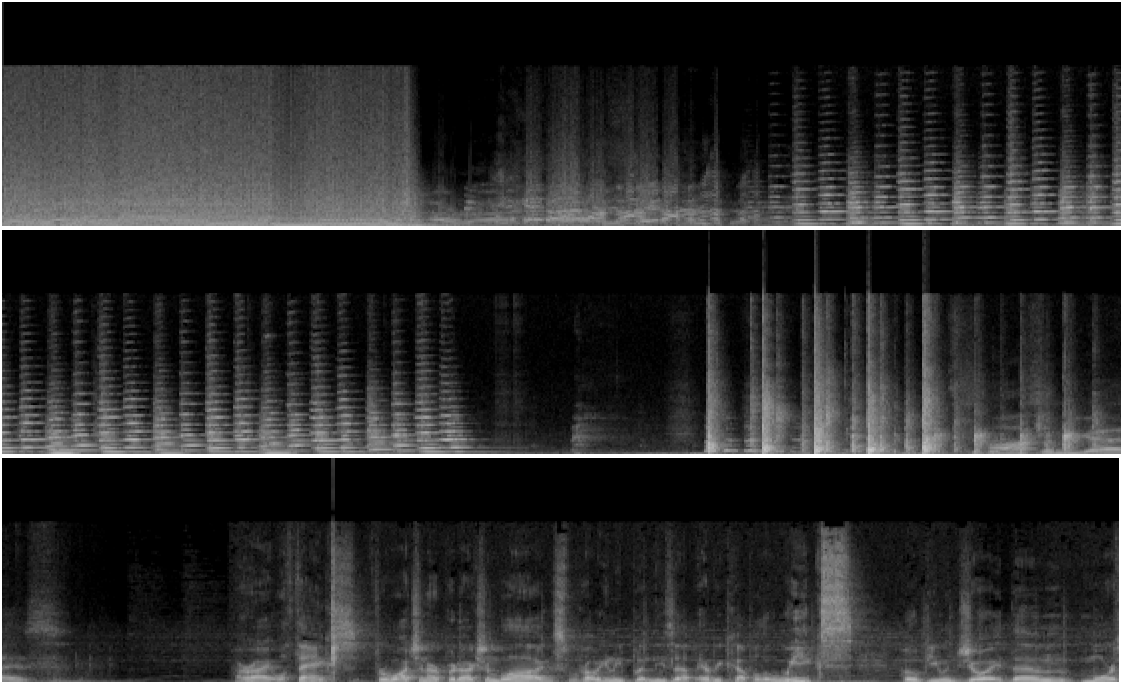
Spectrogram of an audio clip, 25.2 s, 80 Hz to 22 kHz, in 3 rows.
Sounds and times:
Violin, fiddle: 0:05.7 - 0:12.1.

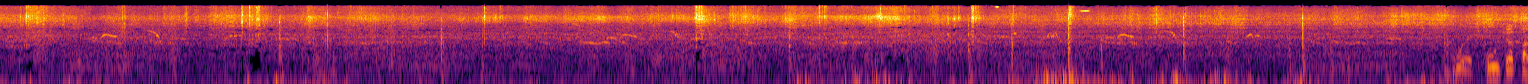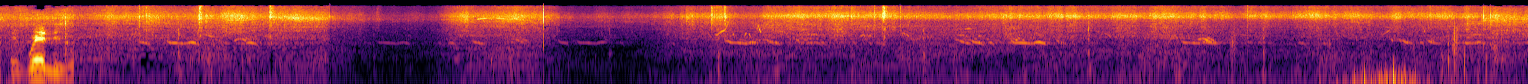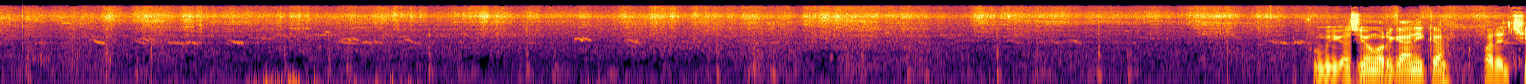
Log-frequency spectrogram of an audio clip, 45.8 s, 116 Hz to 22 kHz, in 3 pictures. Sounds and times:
Rustling leaves: 0:00.0 - 0:45.8.

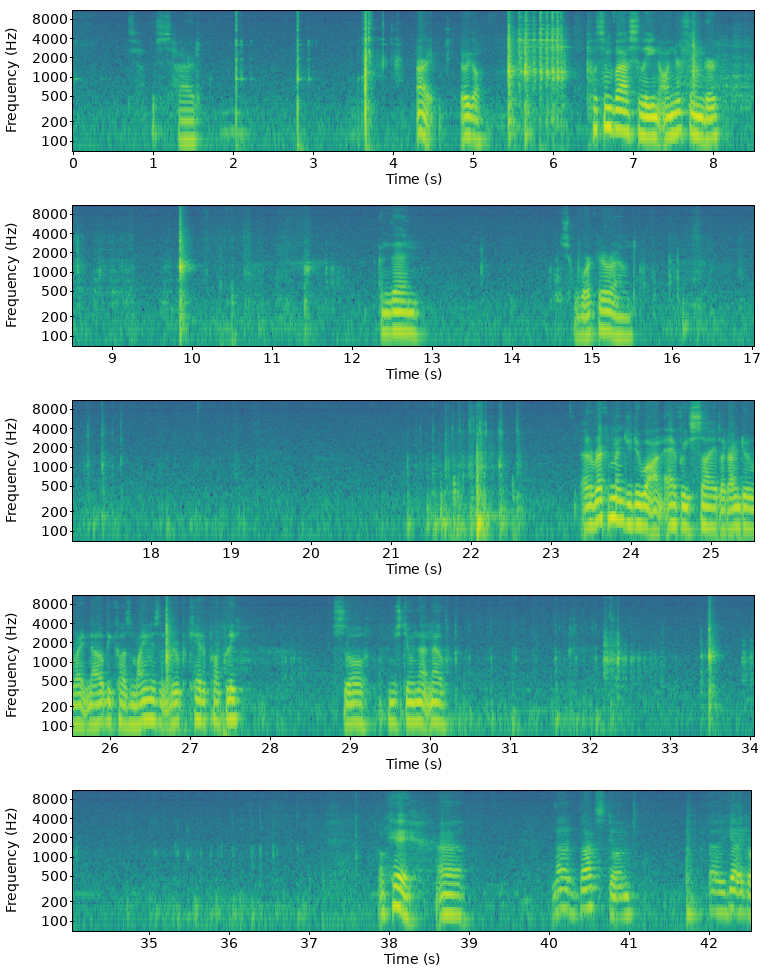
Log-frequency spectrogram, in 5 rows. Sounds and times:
Speech: 0:00.7 - 0:01.7, 0:04.3 - 0:05.2, 0:06.4 - 0:08.1, 0:12.3 - 0:12.9, 0:14.6 - 0:15.6, 0:23.3 - 0:27.7, 0:28.8 - 0:30.3, 0:37.8 - 0:39.0, 0:40.0 - 0:41.2, 0:42.0 - 0:42.5.

